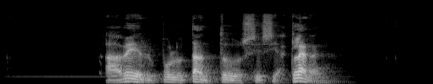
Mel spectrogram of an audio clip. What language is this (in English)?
Galician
